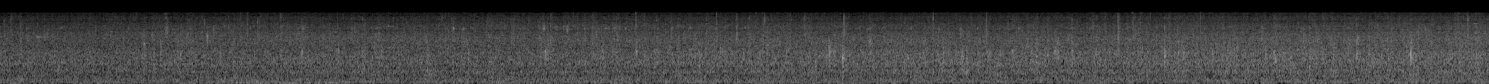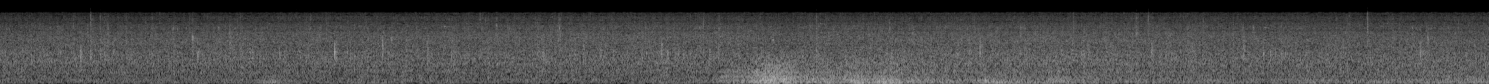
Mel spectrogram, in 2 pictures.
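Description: Heavy rain pouring steadily, growing slightly louder, with a brief low rumble about three-quarters of the way through.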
